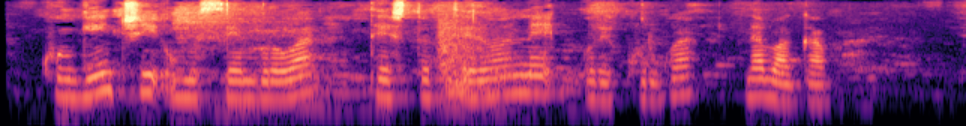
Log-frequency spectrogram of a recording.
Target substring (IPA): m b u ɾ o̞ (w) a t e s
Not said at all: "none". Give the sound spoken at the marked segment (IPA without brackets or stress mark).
w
